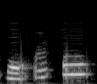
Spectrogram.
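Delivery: very high, squeaky parrot "What?"; parrot squawk. Retold or imitated. Retelling the parrot's reply, high squeaky parrot call. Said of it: "And then she'd go".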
